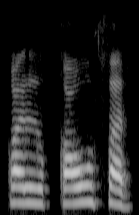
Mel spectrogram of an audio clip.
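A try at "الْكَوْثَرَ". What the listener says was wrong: نہیں دیکھیے، قاف حلق سے مت نکالیے، کل کوثر آرام سے. ہاں کل کوثر. ہاں کل کوثر.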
